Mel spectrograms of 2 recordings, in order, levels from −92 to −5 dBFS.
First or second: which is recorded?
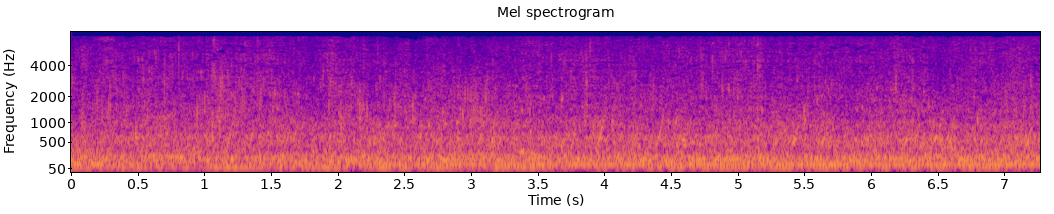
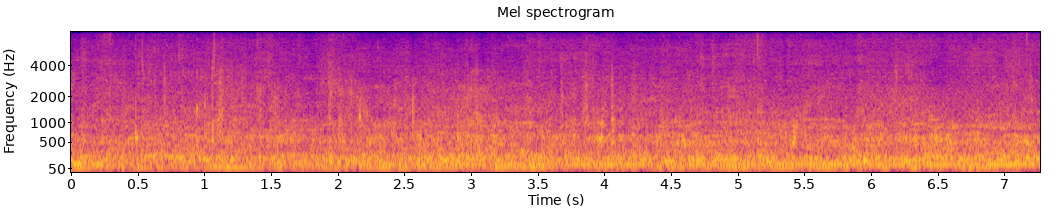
first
